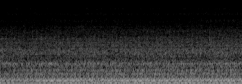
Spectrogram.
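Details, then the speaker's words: Home standby generator in an enclosure, heard from inside the house while running during power-outage testing: steady low engine drone with an even beat and no knocks or surging; runs smoothly and is barely audible indoors. "From in the house, you pretty much cannot hear that it's even running at all. But it is."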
